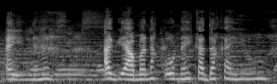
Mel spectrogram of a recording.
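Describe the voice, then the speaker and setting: A woman acting as sweet young mother, fairly high voice, sentimental, radio drama, soft music behind. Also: flat delivery, moderate pace, lightly acted. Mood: grateful. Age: young adult. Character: sweet, grateful young mother finishing her studies.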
